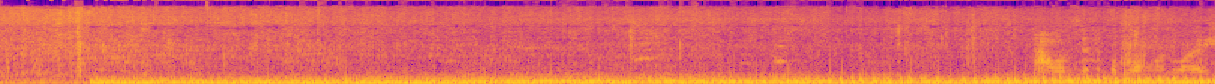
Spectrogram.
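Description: A motorcycle engine runs loud and close, a steady mid-pitched drone that starts abruptly and holds throughout, with people talking over it.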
